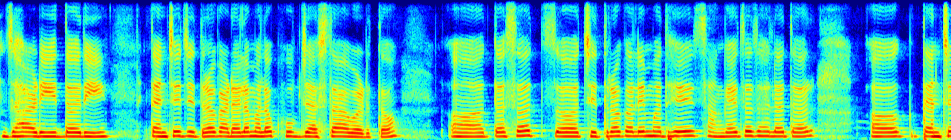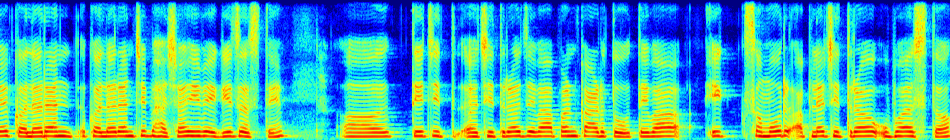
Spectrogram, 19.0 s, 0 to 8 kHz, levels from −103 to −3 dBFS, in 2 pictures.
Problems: background sounds at intervals, background conversations at intervals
